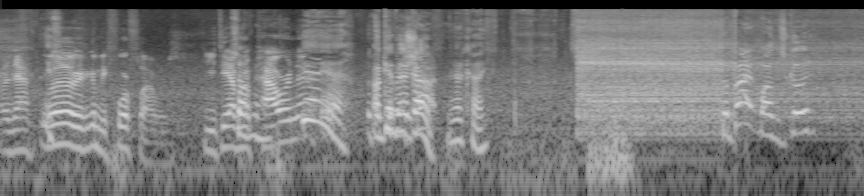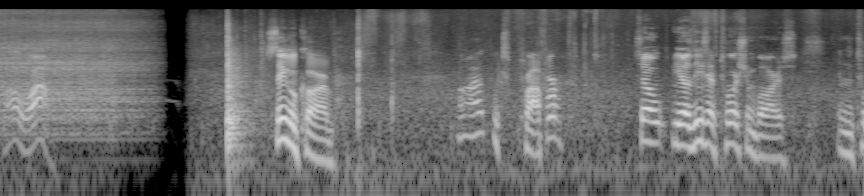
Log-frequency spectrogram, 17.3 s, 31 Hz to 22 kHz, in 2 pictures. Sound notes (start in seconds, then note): 5.7 loud whirring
